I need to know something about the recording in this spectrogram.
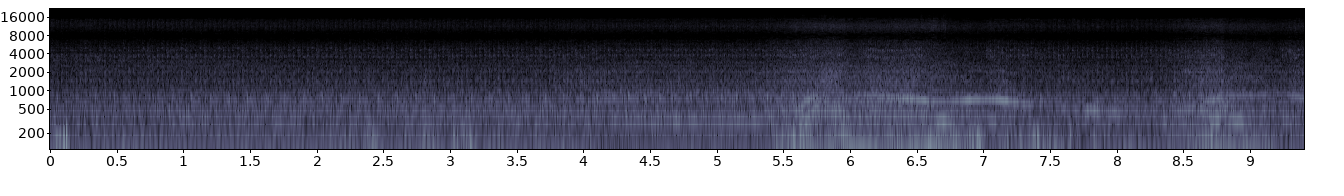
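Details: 2014 Renault Scénic III 1.6 dCi 130 Bose Edition diesel: low uneven churn at idle, then a rising whistle-like tone with revs; owner asks whether hose, turbo or pulley, cause unidentified.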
